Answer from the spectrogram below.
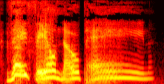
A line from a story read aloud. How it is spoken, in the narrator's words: Joey is yelling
